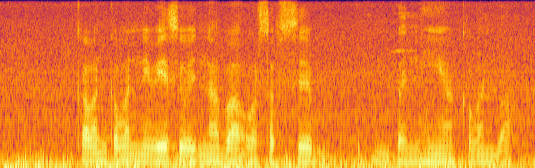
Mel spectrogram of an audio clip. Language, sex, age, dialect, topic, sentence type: Bhojpuri, male, 18-24, Northern, banking, question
